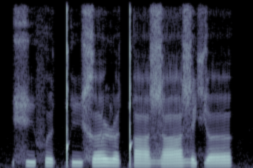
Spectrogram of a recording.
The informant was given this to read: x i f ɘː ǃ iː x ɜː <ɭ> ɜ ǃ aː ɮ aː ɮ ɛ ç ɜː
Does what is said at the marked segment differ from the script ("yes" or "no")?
no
